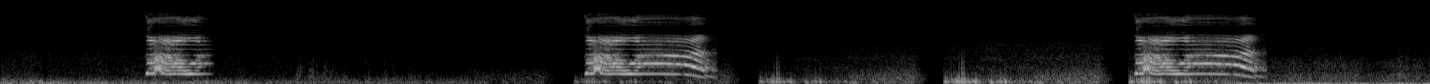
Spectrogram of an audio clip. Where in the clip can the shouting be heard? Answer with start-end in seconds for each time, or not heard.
1.4-2.1, 5.8-7.2, 11.3-12.7.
